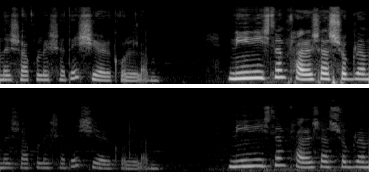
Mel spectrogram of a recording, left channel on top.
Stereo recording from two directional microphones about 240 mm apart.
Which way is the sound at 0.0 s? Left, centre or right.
Left.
